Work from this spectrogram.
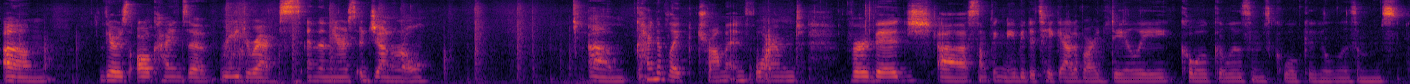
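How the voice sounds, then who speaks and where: Low voiced lady doing tarot on a livestream, chatty and emotional, kinda deep. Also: flat delivery, unhurried, slight background noise. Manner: emotional, chatty, answering viewers by name. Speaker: tarot reader and astrologer. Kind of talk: livestream reading and chat.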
